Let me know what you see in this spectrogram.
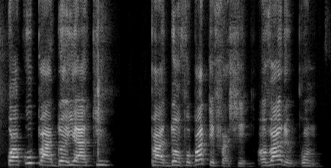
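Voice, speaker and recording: Sex: woman. Role: live-stream host. Pitch: fairly high. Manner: animated, repeats words, speaks straight to viewers. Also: measured pace. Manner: animated, repetitive, addresses viewers directly. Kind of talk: casual live-stream chat.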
